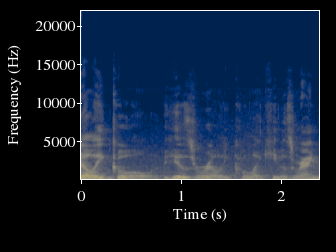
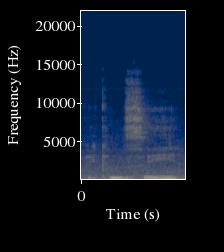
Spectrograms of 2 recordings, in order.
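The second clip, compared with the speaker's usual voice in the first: whisper; 6 dB quieter than usual. Real, not acted. Showing product close up.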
